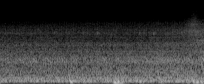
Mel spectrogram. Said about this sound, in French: C'est des tracteurs qui sont installés sur cette autoroute au niveau de Saint-Rambert d'Albon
